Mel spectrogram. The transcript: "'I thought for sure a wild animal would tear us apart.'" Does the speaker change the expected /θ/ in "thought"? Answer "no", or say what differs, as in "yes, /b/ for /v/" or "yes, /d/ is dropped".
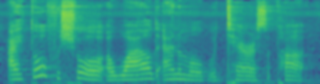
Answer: no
